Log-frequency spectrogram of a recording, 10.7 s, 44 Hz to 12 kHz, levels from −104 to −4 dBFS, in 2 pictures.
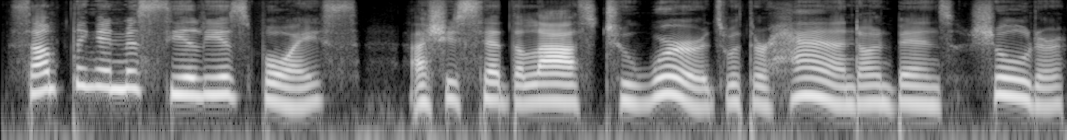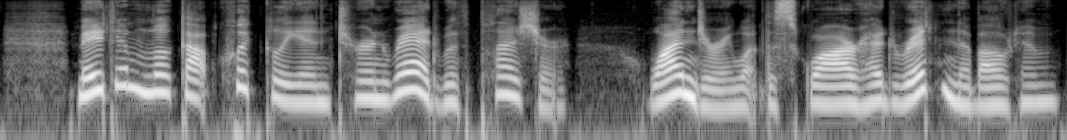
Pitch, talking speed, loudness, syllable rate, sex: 225 Hz, 200 wpm, -19 LUFS, 5.2 syllables/s, female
